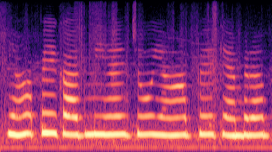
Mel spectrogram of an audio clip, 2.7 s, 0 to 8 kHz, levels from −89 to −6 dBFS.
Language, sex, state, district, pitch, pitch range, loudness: Hindi, female, Maharashtra, Gondia, 355 Hz, 345-360 Hz, -12 LUFS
